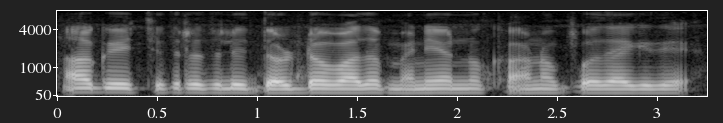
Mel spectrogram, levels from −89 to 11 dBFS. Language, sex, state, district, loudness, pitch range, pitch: Kannada, male, Karnataka, Koppal, -17 LUFS, 130-140 Hz, 135 Hz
